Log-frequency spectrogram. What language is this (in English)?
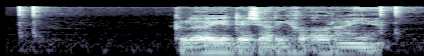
Western Frisian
